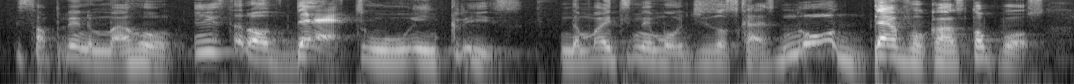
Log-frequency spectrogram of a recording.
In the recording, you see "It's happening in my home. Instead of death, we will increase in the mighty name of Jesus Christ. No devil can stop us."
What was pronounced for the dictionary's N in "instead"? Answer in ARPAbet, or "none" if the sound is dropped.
N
